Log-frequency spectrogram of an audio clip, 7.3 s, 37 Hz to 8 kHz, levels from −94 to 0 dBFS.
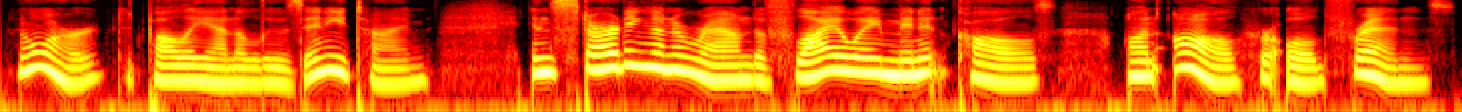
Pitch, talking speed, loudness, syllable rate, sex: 210 Hz, 170 wpm, -15 LUFS, 4.6 syllables/s, female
